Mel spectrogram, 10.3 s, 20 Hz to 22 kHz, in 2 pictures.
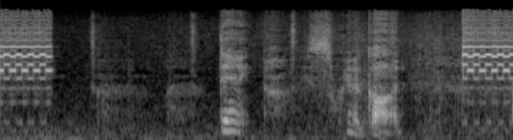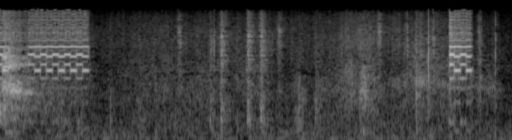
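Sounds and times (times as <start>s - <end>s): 
telephone ringing with electronic trilling tone: 0.0s - 0.6s, 4.6s - 6.1s, 9.6s - 10.0s
faint clatter: 0.0s - 10.2s
speech: 2.2s - 2.6s, 3.4s - 4.1s.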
